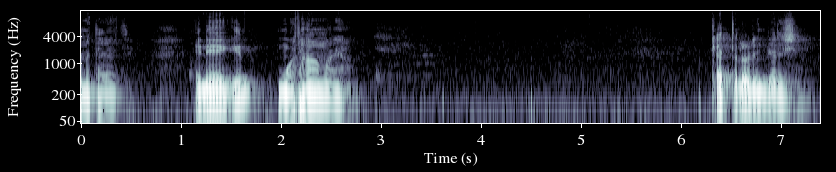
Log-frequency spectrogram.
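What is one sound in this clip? A young man speaks into a microphone in short, emphatic bursts, heard through loudspeakers.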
